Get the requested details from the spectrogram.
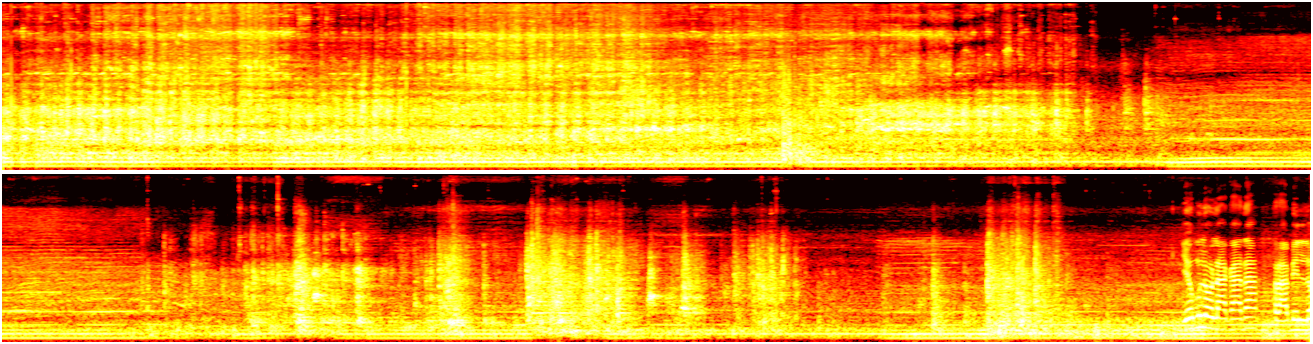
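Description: A diesel excavator engine rumbles steadily close by.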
